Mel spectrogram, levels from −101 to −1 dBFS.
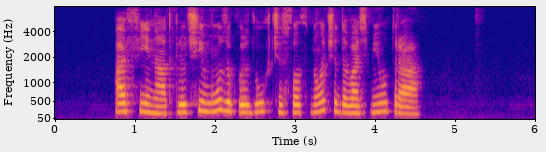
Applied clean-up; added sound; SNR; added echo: none; none; none; none.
